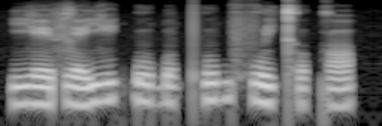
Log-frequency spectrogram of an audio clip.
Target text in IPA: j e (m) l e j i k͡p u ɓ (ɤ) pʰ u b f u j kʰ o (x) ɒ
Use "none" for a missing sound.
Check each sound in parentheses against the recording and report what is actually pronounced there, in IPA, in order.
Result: f, o, k

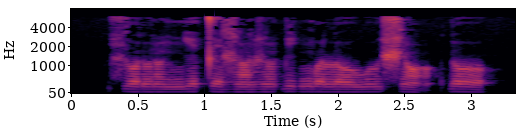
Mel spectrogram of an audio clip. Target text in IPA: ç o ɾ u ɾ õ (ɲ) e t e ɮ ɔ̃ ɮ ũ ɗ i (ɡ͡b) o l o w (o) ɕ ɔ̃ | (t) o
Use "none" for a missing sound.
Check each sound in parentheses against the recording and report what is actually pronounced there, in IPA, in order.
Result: ɲ, ŋ͡m, u, ɗ

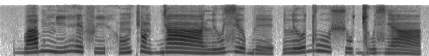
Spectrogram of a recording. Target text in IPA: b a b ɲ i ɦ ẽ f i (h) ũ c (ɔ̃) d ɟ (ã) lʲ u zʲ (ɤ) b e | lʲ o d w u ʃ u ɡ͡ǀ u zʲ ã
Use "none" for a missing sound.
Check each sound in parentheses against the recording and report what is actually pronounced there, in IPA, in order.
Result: h, ɔ̃, ãː, ɤ

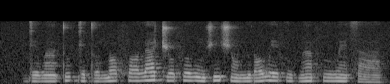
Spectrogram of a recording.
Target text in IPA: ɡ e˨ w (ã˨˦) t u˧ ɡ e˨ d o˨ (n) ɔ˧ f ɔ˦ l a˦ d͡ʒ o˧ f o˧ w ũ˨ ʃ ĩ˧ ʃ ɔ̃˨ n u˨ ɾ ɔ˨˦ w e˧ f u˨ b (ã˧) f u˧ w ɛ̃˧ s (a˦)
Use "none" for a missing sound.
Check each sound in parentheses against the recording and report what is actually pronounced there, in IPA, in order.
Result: ã˨, n, ã˧, a˨

